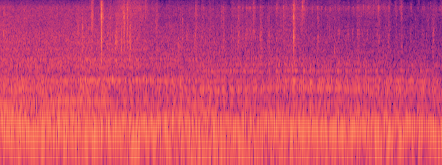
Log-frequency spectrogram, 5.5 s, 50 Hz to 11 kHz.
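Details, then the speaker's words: 2006 Infiniti M35x at speed with a rubbing noise and vibration at all speeds: a steady low droning growl under the road roar, from a badly worn right front wheel bearing. It gets louder when braking, with shaking, and the wheels are bent. "Yeah, that bearing's real bad. It's up front. Sounds like right front. When I hit the brakes, it gets louder."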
